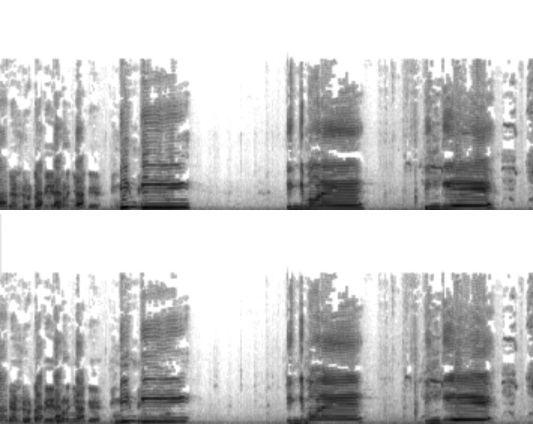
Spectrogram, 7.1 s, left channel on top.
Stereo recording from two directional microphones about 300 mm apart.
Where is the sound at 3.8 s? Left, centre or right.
Left.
